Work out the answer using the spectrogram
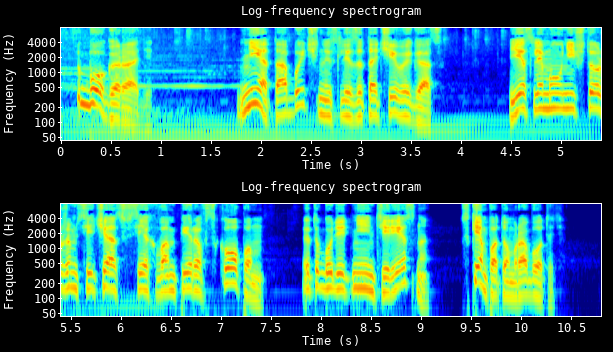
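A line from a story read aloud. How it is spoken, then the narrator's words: Snort. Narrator (Russian): Хмыкнул Алекс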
